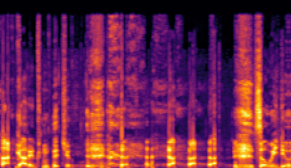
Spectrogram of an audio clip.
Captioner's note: laughs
